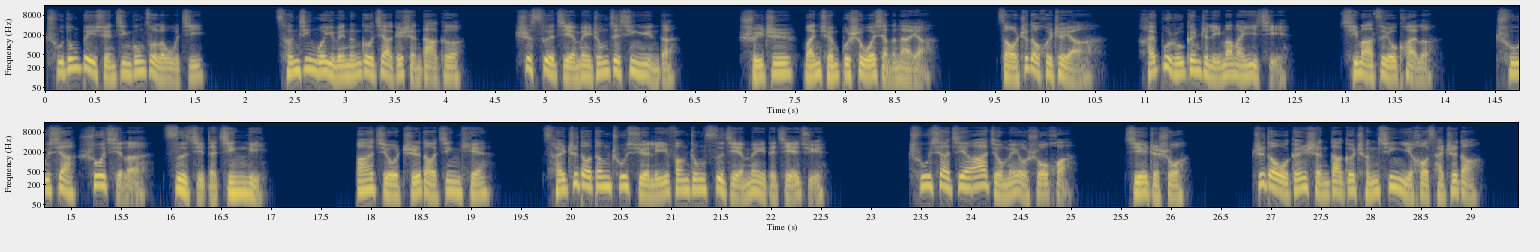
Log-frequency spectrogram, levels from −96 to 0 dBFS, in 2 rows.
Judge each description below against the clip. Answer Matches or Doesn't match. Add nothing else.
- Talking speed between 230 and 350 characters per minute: Matches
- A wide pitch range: Matches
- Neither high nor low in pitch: Doesn't match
